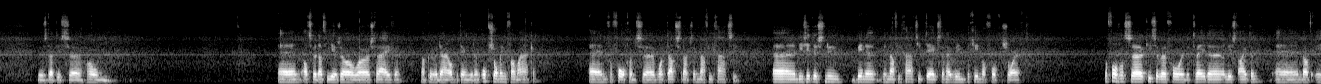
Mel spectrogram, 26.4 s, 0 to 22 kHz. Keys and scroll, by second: 2.0-4.3 typing.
